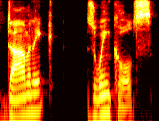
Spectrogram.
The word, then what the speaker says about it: Dominique Zwinkels: And I may get her name wrong. I think it was Dominique Zwinkels. That's exactly right.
